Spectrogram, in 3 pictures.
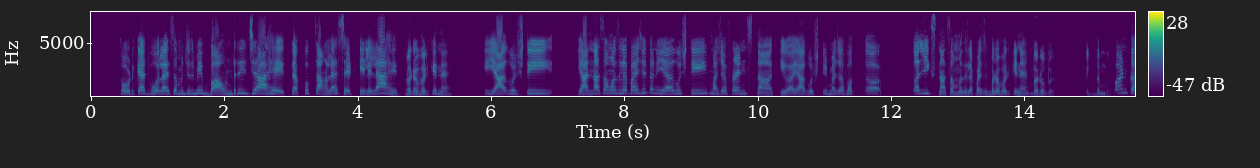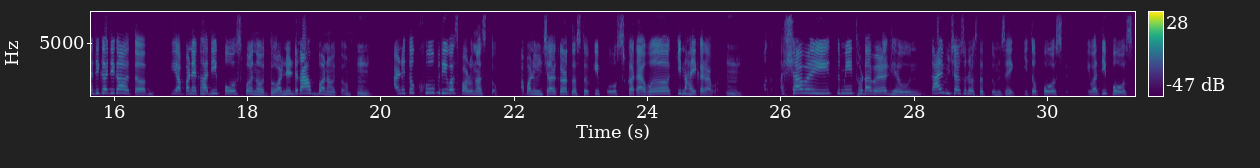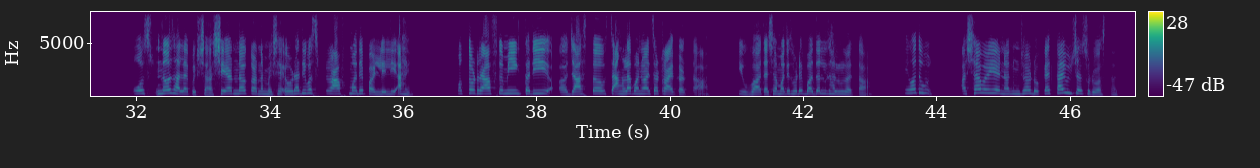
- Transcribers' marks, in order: in English: "फ्रेंड्सना"; in English: "कलीग्सना"; in English: "शेअर"
- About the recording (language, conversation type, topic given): Marathi, podcast, सोशल मीडियावर काय शेअर करावं आणि काय टाळावं, हे तुम्ही कसं ठरवता?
